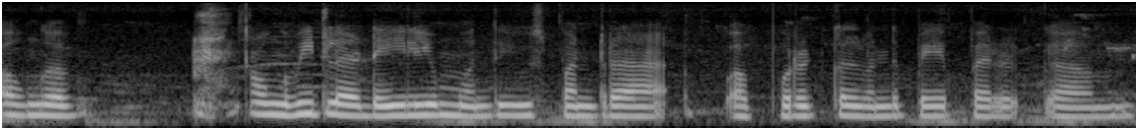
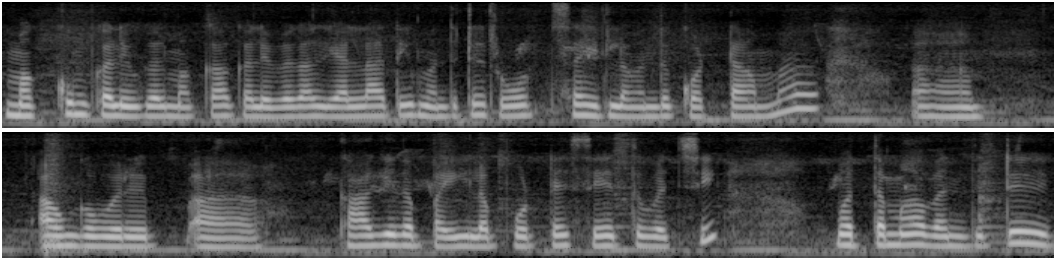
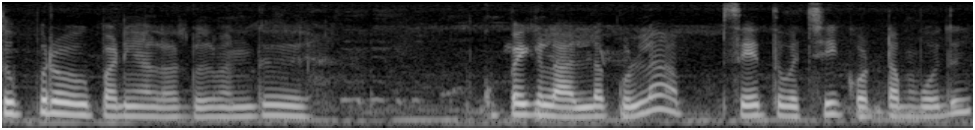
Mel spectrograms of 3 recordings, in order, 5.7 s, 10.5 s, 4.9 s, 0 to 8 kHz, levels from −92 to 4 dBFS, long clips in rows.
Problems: background sounds at intervals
